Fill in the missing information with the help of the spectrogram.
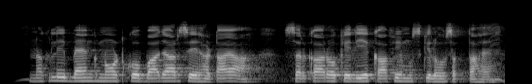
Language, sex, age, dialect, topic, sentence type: Hindi, male, 18-24, Marwari Dhudhari, banking, statement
